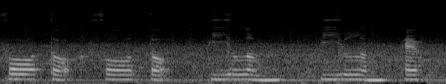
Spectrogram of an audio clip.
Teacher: udara keluar dengan gesekan. Bunyinya itu bunyi geser tanpa suara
